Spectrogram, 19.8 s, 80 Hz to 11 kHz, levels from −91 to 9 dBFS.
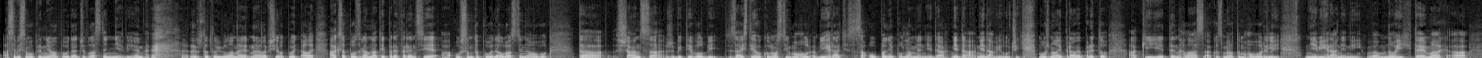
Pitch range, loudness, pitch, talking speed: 75-90 Hz, -19 LUFS, 80 Hz, 205 wpm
